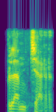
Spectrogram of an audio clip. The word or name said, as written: planchar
